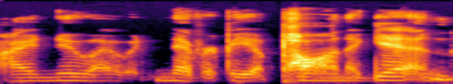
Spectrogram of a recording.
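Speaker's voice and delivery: quiet mutter under breath. Voicing a character's dark aside to herself: muttering under breath. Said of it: "you hear her mutter under her breath".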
